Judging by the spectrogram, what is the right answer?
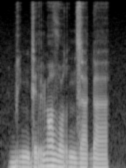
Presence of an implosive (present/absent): present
